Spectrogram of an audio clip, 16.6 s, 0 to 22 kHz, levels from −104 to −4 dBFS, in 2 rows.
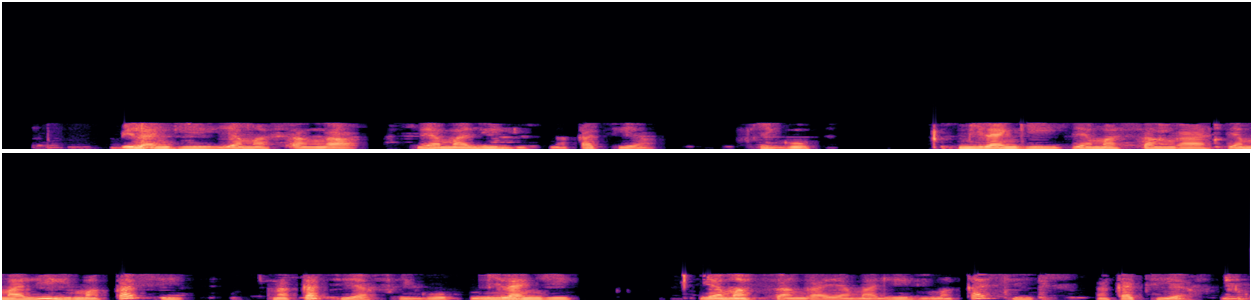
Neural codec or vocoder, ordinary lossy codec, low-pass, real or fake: none; AAC, 16 kbps; 7.2 kHz; real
